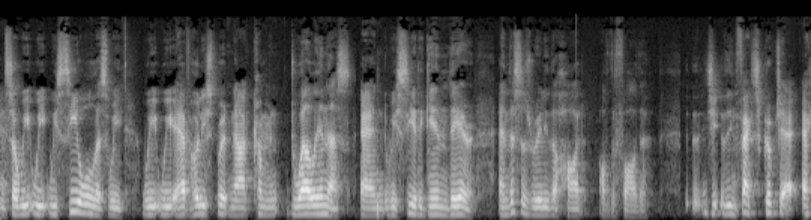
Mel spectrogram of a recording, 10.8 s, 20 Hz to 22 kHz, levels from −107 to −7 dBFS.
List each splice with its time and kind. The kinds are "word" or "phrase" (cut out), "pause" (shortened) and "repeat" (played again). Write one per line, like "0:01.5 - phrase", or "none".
0:04.7 - pause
